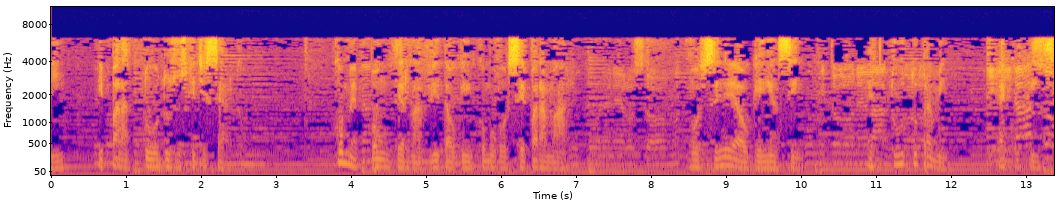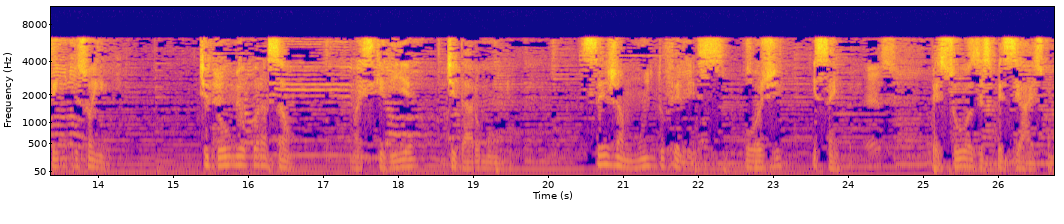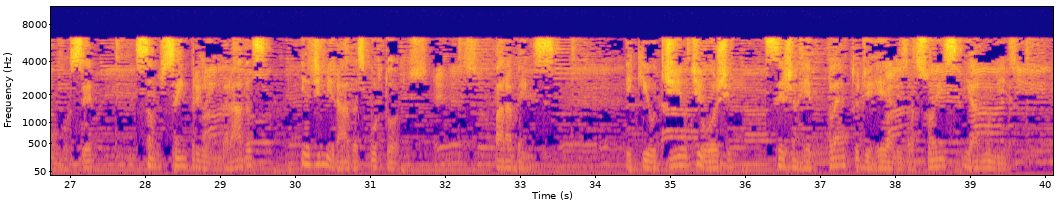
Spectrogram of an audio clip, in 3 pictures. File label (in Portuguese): ANIV. ROMANTICO M; Aniversários; masc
